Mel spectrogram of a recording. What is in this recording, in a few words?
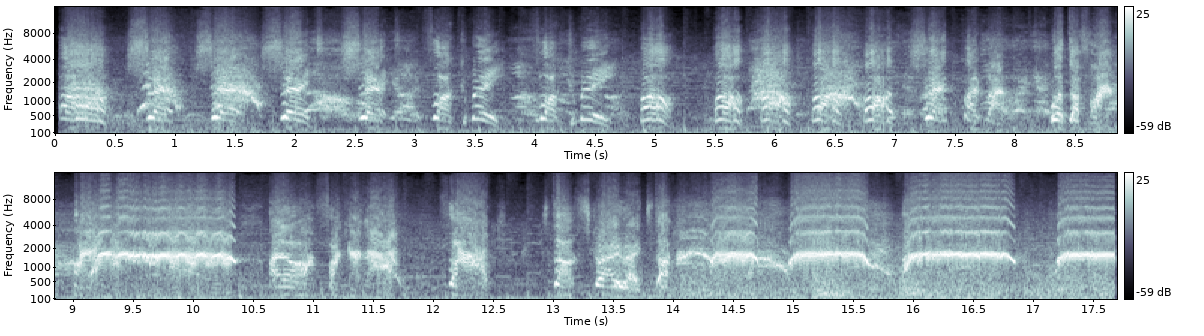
Scream; KSI; WTF Fuck Me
